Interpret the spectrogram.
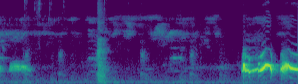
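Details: Spotted dove used as a lure bird to provoke wild doves, in a calling, cooing and urging series; a quiet short coo, a click, then loud rolling coos near the end, rising and falling in pitch.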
